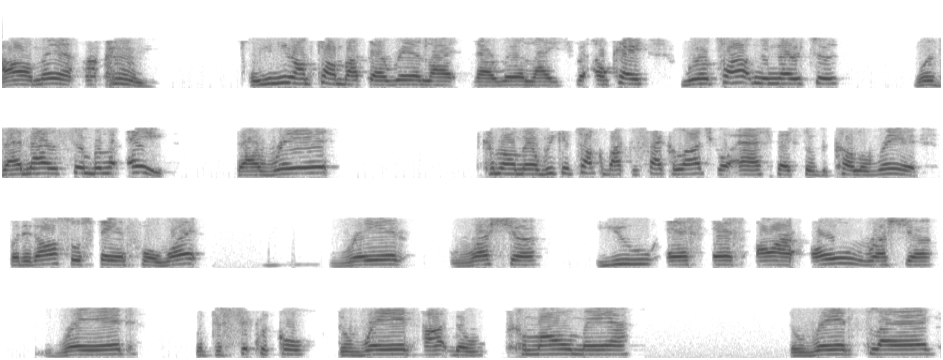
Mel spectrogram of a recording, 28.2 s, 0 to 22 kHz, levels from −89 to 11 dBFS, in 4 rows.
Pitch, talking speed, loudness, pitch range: 195 Hz, 140 wpm, -26 LUFS, 175-220 Hz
